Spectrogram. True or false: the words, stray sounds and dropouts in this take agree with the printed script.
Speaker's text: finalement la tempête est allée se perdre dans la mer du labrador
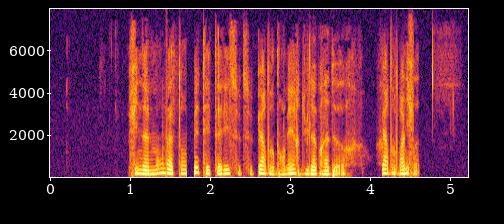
false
